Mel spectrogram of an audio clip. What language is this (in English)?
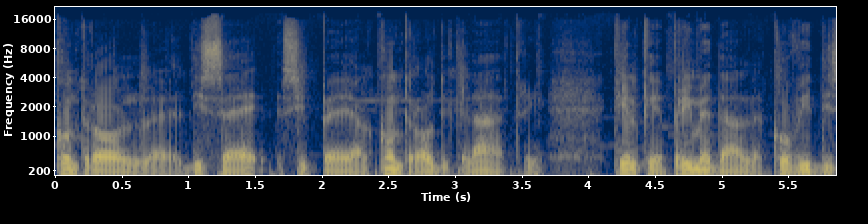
Italian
